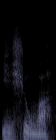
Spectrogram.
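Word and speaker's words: ישוע: Yud Shin Wa Ayin. You can almost hear Yeshua.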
